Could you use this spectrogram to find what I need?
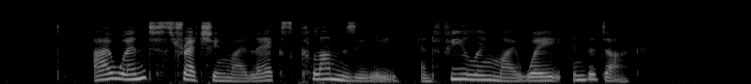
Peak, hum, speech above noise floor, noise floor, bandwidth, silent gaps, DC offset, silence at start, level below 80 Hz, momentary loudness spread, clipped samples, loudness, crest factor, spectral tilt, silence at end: -18 dBFS; none; 39 dB; -75 dBFS; 8.4 kHz; none; under 0.1%; 0.95 s; -74 dBFS; 12 LU; under 0.1%; -36 LUFS; 20 dB; -4 dB/octave; 1.2 s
